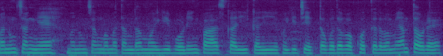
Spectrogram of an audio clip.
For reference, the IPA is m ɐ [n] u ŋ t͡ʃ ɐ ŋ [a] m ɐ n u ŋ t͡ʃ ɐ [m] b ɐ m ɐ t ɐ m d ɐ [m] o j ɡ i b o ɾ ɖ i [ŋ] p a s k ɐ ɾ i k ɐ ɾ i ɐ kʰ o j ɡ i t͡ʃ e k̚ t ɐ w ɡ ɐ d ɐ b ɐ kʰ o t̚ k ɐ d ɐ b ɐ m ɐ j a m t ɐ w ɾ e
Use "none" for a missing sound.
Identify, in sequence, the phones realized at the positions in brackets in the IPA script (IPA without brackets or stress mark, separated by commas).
n, e, ŋ, m, ŋ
